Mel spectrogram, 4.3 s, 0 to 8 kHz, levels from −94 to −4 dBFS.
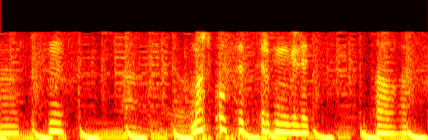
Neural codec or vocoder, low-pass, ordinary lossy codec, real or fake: none; 7.2 kHz; AAC, 16 kbps; real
